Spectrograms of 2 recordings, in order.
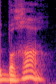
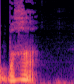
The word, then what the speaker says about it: bras: Le bras, le bras. Same thing here, final S not pronounced. Le bras.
